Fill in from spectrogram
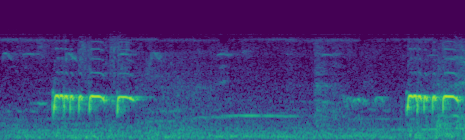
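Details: Zebra dove (local perkutut) delivering two quick clusters of fluttering coos separated by a soft, steady whistled tone, then a fainter short phrase. The recording serves to encourage quiet birds into song.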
